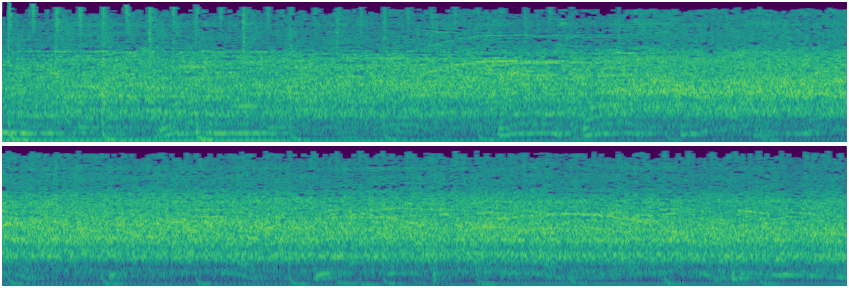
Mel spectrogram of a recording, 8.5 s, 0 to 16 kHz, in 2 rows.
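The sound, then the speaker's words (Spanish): A crowd celebrates in Burgos' Plaza Mayor after Spain beat England 2-1 to win Euro 2024. The loud, continuous roar of cheering and shouting voices stays at a steady, dense level throughout. “Ese es el sonido de la alegría desbordada anoche en la Plaza Mayor de Burgos cuando el árbitro pitaba al final y todos celebraron que la selección española ha conseguido su cuarta Eurocopa al vencer 2-1 a Inglaterra.”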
